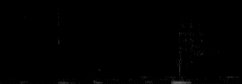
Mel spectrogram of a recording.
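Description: Near silence with faint rustling of paper and cardstock handled on a cutting mat, and one brief louder rustle near the end.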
